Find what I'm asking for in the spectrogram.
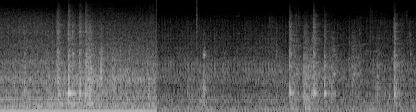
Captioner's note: engine idling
